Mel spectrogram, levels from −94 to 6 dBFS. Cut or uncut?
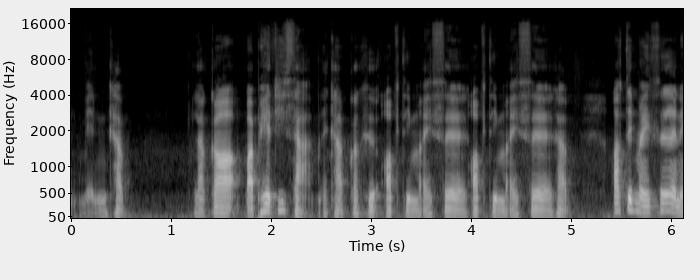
cut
